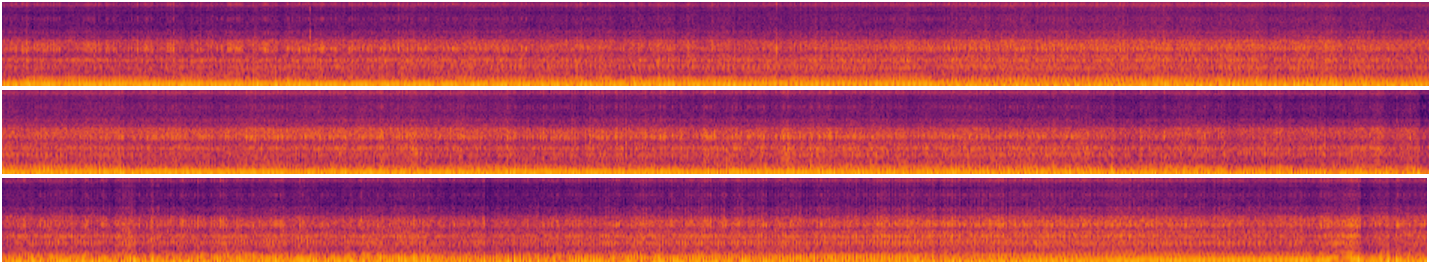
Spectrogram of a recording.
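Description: Racing kart engine running at speed, heard onboard: a steady high-revving drone whose pitch steps a few times, sags for a few seconds past the middle and climbs again toward the end, with a brief dip and jump back up just before the end.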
